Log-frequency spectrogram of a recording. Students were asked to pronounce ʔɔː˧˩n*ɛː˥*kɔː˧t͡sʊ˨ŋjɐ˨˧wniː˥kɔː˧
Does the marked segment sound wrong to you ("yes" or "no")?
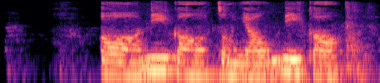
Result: yes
